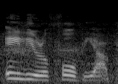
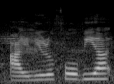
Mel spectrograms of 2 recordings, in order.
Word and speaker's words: ailurophobia: বলতে চাই, তাহলে কিন্তু আমি বলতে পারি এইলিওরোফোবিয়া। আমরা অনেক জায়গায় আইলিওরোফোবিয়া এটা দেখব। এই দুটো প্রোনাউন্সিয়েশনই কারেক্ট, একটা ব্রিটিশ প্রোনাউন্সিয়েশন আর একটা আমেরিকান প্রোনাউন্সিয়েশন।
